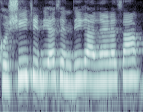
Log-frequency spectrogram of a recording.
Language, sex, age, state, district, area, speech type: Sindhi, female, 18-30, Madhya Pradesh, Katni, rural, spontaneous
